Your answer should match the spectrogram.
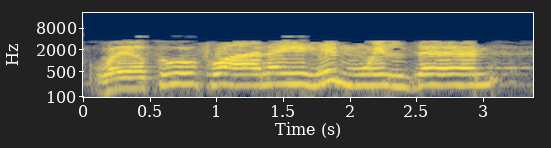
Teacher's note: دي ميم اظهار بنقفل فيها الشفايف وما بنغنش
